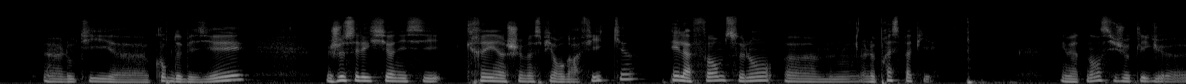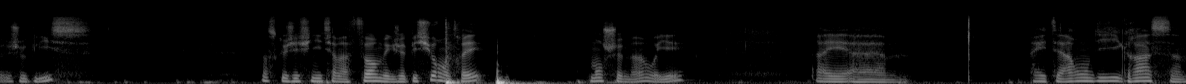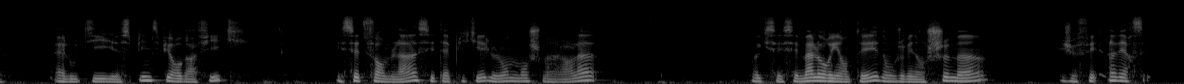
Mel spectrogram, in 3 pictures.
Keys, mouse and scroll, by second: 1.8 click, 5.5 click, 6.8 click, 9.8 click, 11.2 click, 12.2 click, 13.2-14.2 drag, 16.4 Return, 22.1 click, 23.4 click, 33.0 click.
